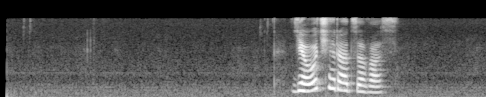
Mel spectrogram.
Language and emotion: Russian, positive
